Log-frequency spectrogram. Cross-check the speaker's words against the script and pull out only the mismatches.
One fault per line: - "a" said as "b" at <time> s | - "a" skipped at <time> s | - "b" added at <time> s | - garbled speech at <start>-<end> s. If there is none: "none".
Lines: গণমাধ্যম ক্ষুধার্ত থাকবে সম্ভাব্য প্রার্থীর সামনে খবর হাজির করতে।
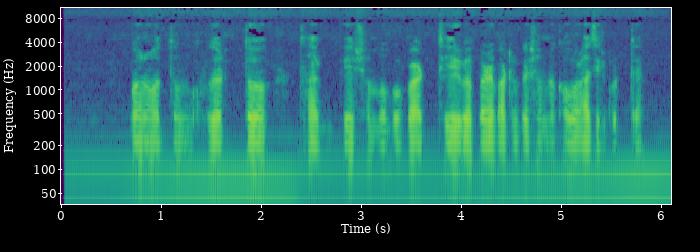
- "ব্যাপারে পাঠকের" added at 4.0 s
